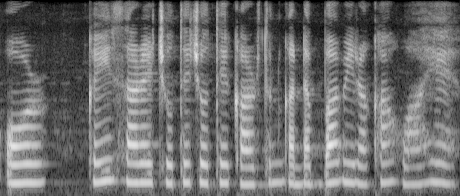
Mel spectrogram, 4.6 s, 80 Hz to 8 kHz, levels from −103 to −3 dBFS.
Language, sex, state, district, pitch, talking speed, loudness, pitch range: Hindi, female, Arunachal Pradesh, Lower Dibang Valley, 280 Hz, 155 wpm, -21 LUFS, 270-285 Hz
